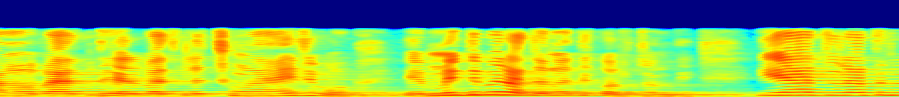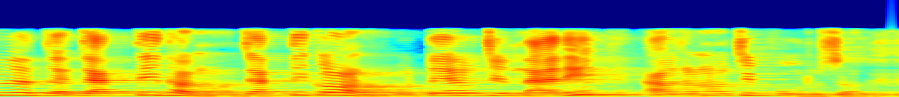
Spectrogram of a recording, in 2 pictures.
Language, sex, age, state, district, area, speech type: Odia, female, 30-45, Odisha, Khordha, rural, spontaneous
